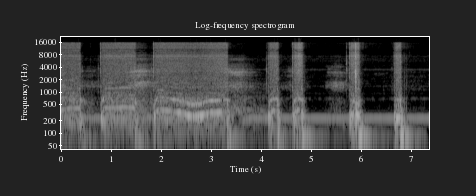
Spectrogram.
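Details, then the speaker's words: 2003 Chevy Tahoe passenger-side power window after regulator replacement, whose window previously would not come up: motor hums with a steady, even tone as the glass travels up smoothly, with no grinding or clicking; normal operation. "let's see what we got let's see if we see if we accomplished anything here they it's coming up"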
